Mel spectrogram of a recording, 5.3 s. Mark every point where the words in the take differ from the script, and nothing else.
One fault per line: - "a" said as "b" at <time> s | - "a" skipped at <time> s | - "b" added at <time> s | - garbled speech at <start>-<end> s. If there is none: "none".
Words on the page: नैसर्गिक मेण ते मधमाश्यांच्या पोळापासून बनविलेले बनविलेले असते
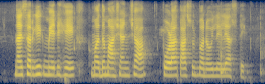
- "ते" said as "हे" at 1.2 s
- "बनविलेले" skipped at 4.5 s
